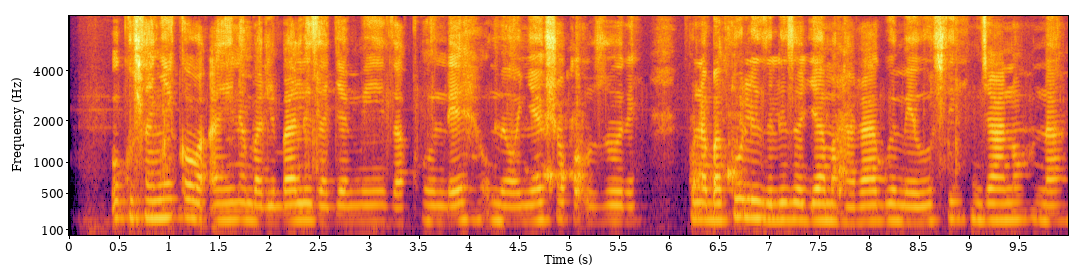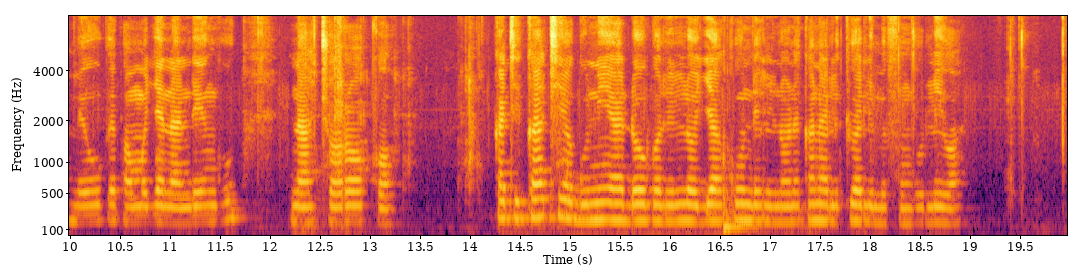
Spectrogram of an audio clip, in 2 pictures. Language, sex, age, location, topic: Swahili, female, 25-35, Nairobi, health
